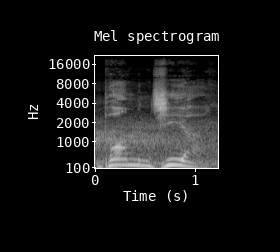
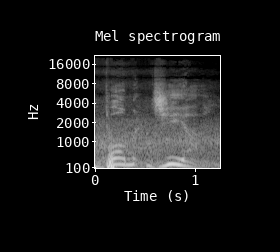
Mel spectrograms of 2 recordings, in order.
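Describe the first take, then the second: First: The word dia starts with a j sound. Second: The word dia starts with a j sound.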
